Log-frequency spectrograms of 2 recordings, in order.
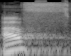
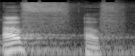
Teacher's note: Gigi seri atas nyentuh bibir bawah, iya tidak? Bibir bawah bagian dalam, bukan bagian depan ya, jangan diginiin. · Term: titik fa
